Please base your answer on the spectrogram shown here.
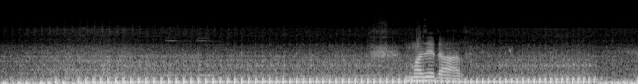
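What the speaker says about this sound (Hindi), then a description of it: "बीट अच्छी आ रही है बाइक की" A restored 2004 Royal Enfield motorcycle thumps along with an even, close, steady single-cylinder beat while riding, and someone speaks briefly over the engine partway through.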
